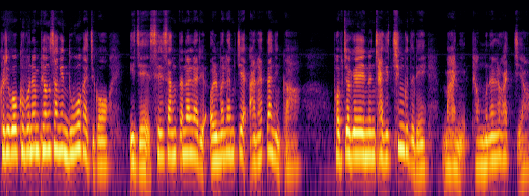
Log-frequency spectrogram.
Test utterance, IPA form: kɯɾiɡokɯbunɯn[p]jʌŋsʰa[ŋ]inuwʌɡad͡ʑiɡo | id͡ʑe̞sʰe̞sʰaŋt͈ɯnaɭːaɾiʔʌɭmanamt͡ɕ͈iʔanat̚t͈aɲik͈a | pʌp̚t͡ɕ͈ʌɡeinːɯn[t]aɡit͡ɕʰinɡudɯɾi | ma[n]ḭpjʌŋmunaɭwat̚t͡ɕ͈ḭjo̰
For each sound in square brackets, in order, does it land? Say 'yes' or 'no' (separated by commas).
yes, yes, no, no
